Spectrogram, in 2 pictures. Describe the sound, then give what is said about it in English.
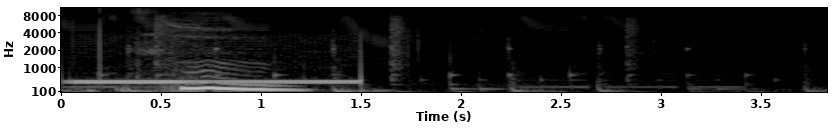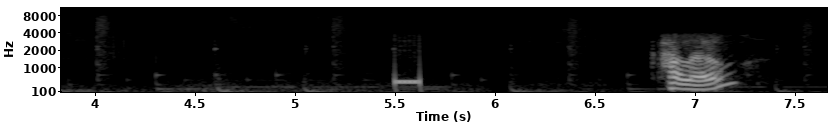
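A phone call being placed to a winner's number: a burst of dialing tones, then steady repeated ringback tones at a moderate level, with a short chirpy sound near the end and faint talk underneath. “I have the winner's number dialed. Let's see. Pick up the phone.”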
